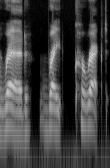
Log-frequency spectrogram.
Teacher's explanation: It's not rolled or tapped. You need to pull your tongue back slightly in your mouth. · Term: English R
